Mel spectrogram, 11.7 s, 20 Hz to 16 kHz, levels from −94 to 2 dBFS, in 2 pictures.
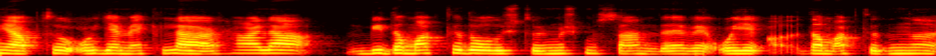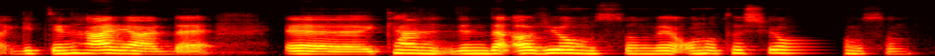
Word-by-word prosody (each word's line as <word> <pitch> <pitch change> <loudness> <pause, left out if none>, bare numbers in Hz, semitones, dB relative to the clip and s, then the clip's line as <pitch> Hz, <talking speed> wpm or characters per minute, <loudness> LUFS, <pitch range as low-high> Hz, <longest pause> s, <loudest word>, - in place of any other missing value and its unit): yaptığı 190 0 +2
o 190 - 0
yemekler 190 -1 +2
hâlâ 210 +1 +2 0.2
bir 190 +4 -2
damak 210 0 +1
tadı 215 -2 +4
oluşturmuş 195 0 0
mu 200 - -5
sende 180 -1 -3
ve 180 -1 -2
o 185 - -1
ye 190 0 +3
a 180 - -14
damak 185 -2 0
tadına 190 0 -2
gittiğin 195 +2 -2
her 210 +1 +5
yerde, 170 -4 -2 0.4
eee, 165 -3 0
kendinde 195 -2 +1
arıyor 210 +3 +4
musun 190 -2 -5
ve 185 -1 -2
onu 195 +1 -3
taşıyor 215 +1 -4 0.3
musun? 180 -2 -11
195 Hz, 140 wpm, -22 LUFS, 185-205 Hz, 0.4 s, her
